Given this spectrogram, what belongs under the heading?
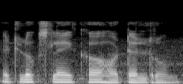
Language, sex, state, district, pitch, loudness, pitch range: English, male, Karnataka, Bangalore, 110 Hz, -15 LUFS, 100-110 Hz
